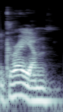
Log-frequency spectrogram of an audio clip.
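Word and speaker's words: Graeme: The correct pronunciation would be Graham.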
